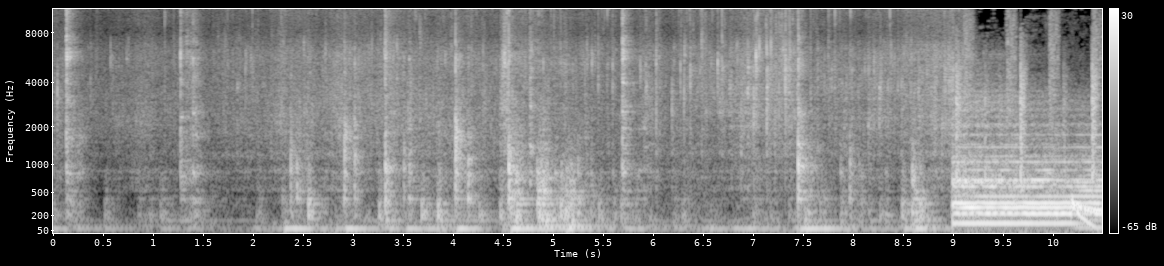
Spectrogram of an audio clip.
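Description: Dates roasting in a pan while being stirred, with a continuous crackling sizzle broken by repeated scraping strokes of the spoon, close and loud, before a sudden shift to a steadier tonal sound near the end.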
